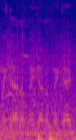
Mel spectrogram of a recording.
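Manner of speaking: terrified whisper, oh my god; breathless scared whisper; scared horror game streamer. Real, not acted. Hiding from the killer.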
